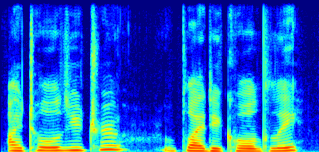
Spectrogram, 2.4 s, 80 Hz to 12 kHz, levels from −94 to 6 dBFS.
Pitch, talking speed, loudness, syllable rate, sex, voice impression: 225 Hz, 175 wpm, -15 LUFS, 4.5 syllables/s, female, very feminine, adult-like, slightly clear, intellectual, slightly lively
